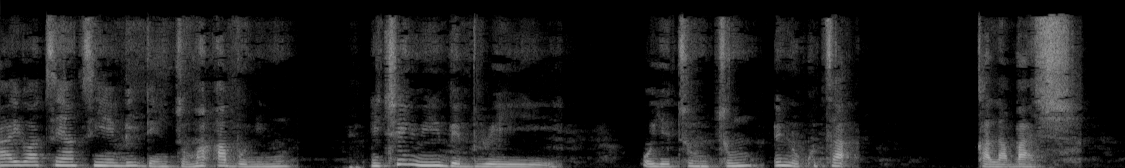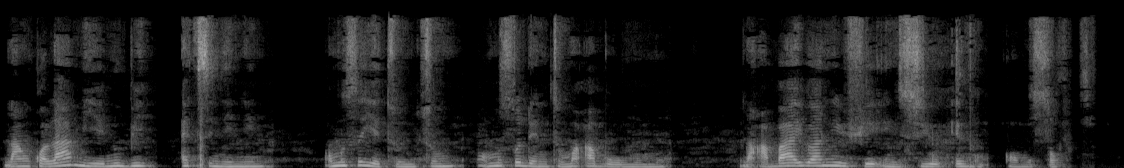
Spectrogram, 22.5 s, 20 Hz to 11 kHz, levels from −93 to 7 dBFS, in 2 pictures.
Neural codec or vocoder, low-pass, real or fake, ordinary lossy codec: vocoder, 22.05 kHz, 80 mel bands, WaveNeXt; 9.9 kHz; fake; AAC, 32 kbps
